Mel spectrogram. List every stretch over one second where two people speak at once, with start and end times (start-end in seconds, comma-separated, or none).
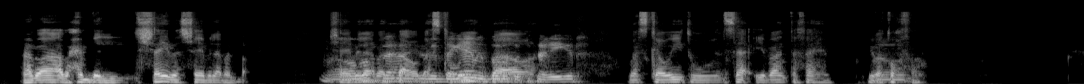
3.3-5.4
